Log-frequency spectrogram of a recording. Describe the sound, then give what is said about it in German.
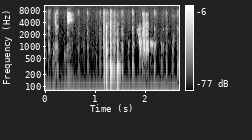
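Soft, rapid computer mouse clicks tick irregularly next to a microphone, with a louder burst of clustered clicks in the middle and a brief rustling sound near the end. “Okay, ich klicke gerade neben meinem Mikrofon mit der Maus.”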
